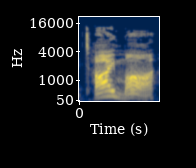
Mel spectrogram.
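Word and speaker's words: Tzi Ma: And Consul Han, who is played by Tai Ma, which I had to find out the pronunciation of that because it's spelled T-Z-I.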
